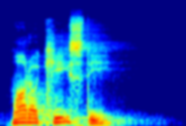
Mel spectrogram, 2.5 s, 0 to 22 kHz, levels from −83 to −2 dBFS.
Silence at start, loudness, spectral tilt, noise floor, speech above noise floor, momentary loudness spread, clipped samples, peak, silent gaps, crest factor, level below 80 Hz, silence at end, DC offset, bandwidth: 0.15 s; -16 LUFS; -6 dB/octave; -64 dBFS; 49 dB; 9 LU; under 0.1%; -4 dBFS; none; 14 dB; -42 dBFS; 0.9 s; under 0.1%; 13 kHz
